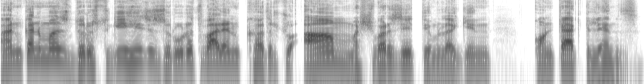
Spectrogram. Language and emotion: Kashmiri, neutral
